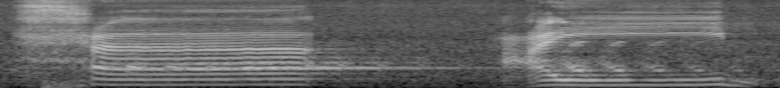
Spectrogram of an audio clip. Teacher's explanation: اور پھر ہے حا، عین، وسط الحلق، حلق کا درمیانی حصہ، حلق کا درمیانی حصہ یعنی حلق کے ہمارے گلے کا جو سینٹر ہے وہاں سے نکلتے ہیں حا اور عین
